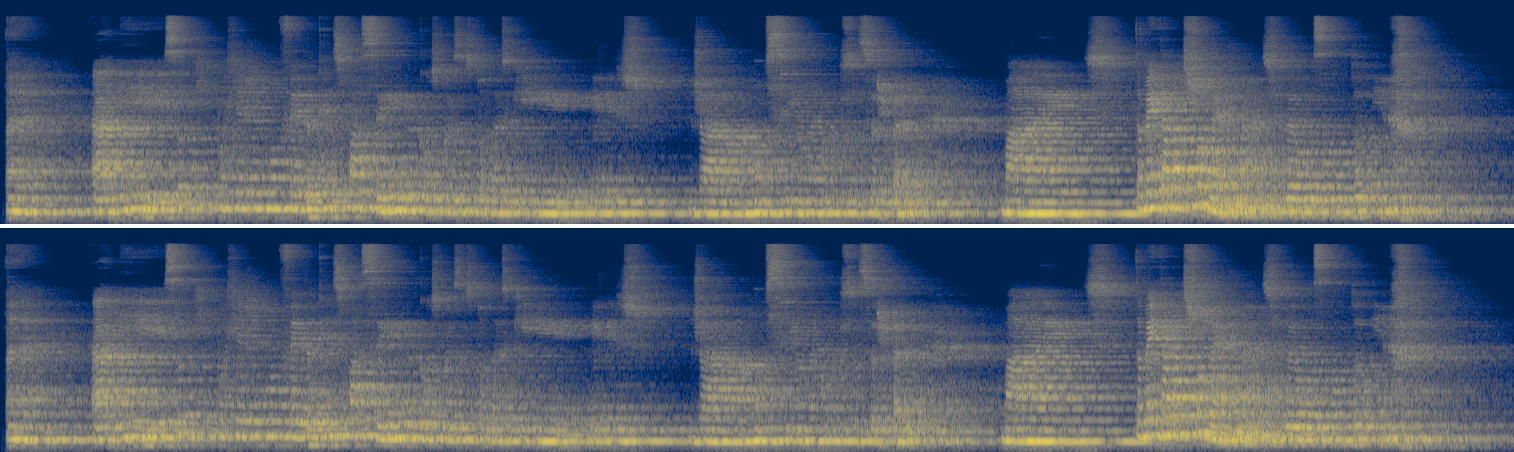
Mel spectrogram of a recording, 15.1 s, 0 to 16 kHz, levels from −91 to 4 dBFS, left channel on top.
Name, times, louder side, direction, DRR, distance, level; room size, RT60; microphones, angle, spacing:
voice 1, 0.1-0.4 0.9-6.4 6.9-9.8 10.0-14.1, left 1 dB, ahead, -8 dB, 1.8 m, -18 dB
7.1 x 6.1 x 5.6 m, 2.9 s
head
